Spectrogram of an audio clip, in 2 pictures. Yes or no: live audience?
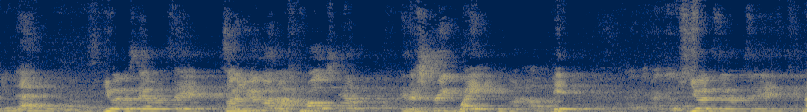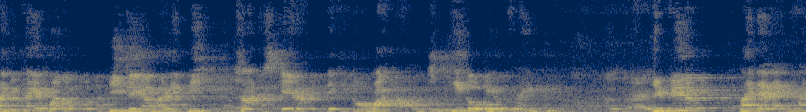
yes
